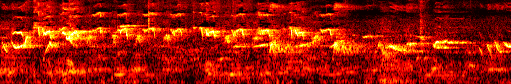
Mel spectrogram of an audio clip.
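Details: White-rumped shama in steady, rhythmic song: rich, continuous whistled phrases with sweeping slurs, warbles and short repeated notes, loud and close throughout.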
